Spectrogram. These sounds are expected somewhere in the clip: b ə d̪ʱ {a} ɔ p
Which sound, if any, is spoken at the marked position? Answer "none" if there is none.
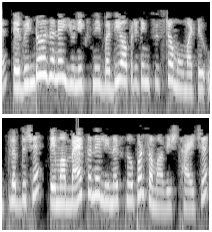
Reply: i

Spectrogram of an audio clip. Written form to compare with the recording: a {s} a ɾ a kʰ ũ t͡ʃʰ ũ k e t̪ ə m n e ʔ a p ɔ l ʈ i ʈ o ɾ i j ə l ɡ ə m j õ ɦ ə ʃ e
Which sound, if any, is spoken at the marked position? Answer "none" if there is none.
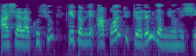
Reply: ʃ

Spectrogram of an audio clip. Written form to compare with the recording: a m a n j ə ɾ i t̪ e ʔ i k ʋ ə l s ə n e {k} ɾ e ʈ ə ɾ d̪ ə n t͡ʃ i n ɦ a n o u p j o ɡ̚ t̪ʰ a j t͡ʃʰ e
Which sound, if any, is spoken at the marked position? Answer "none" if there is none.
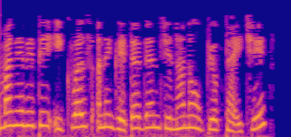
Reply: ɡ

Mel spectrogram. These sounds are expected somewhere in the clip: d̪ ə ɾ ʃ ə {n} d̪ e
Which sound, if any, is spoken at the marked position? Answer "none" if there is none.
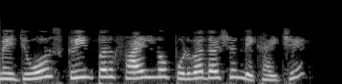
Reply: n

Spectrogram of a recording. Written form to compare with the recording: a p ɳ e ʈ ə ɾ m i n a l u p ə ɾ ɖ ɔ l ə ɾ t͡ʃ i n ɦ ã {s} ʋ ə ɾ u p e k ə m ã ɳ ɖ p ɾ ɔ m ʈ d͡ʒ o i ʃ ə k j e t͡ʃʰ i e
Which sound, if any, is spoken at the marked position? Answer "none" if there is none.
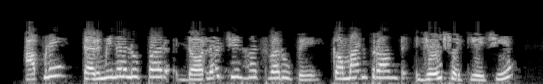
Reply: s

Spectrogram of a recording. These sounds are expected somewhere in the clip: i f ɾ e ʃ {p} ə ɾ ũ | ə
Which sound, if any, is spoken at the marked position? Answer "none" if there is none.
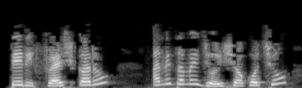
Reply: k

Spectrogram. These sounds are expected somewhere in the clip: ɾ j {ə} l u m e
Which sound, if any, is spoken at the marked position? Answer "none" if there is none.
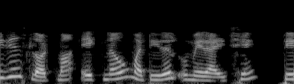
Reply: ə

